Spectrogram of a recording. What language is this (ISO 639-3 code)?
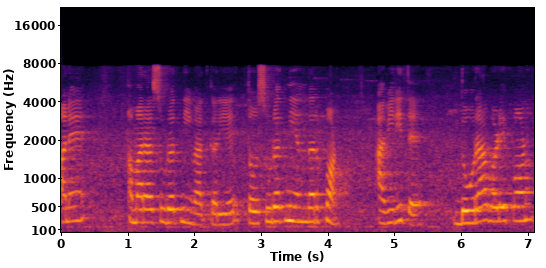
guj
